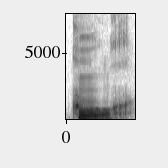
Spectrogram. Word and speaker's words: cours: So can you répéter, watching out for the silent T and S and putting your finger over your throat again? Des cours.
